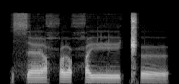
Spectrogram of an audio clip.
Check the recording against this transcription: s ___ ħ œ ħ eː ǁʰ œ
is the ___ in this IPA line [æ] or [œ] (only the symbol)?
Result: æ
